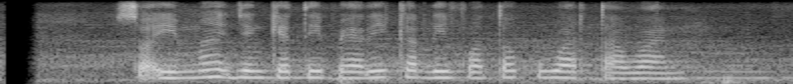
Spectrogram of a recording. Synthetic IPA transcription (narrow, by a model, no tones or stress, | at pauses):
sɔ̰ʔimahd͡ʒɨŋkɛt̪ipɛɾikɨrdifɔt̪ɔkuwart̪awan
